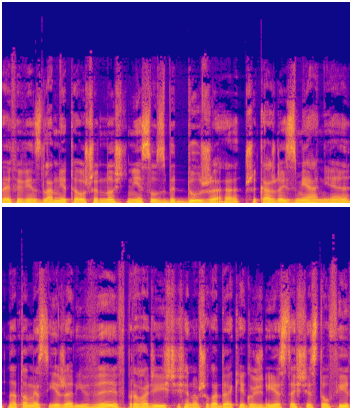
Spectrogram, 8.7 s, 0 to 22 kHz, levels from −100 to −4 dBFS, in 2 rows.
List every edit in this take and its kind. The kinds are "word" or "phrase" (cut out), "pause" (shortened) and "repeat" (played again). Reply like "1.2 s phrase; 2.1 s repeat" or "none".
7.6 s word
